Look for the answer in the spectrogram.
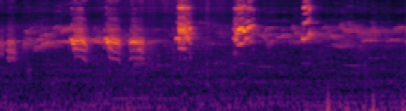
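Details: Oriental magpie-robin singing in an agitated, heated style, with short bursts of rich, slurred whistles and harsh, scratchy notes, separated by brief pauses and with a faint low rumble underneath.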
